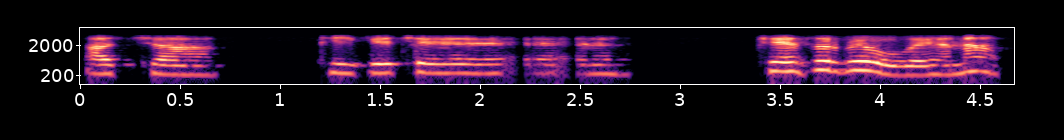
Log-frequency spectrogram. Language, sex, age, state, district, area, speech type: Hindi, female, 18-30, Madhya Pradesh, Gwalior, rural, conversation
